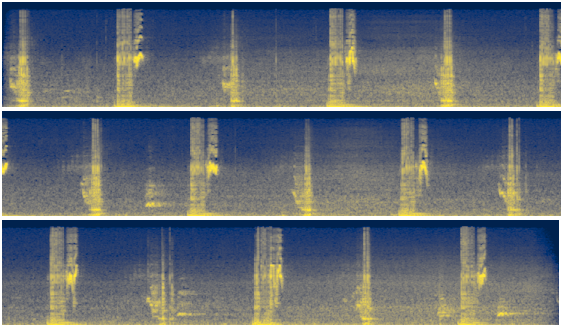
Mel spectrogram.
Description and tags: Swing or seesaw from close
Swing on a small playground in a small town called Contra. In the background you hear a dog barking and a car passing.
Recorded in Ticino (Tessin), Switzerland.
children, field-recording, fieldrecording, kid, kids, park, playground, playing, seesaw, swing, swinging, town, village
